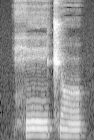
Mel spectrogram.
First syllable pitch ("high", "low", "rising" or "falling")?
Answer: low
